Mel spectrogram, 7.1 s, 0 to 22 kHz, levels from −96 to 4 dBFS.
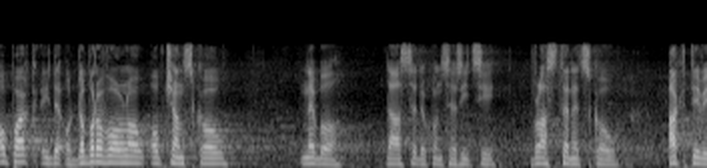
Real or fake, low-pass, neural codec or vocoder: real; 7.2 kHz; none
